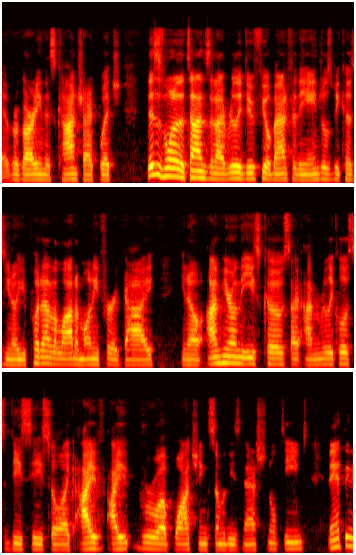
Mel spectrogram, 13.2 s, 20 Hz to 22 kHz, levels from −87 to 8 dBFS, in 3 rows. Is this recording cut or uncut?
uncut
